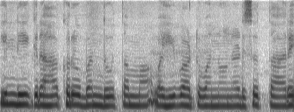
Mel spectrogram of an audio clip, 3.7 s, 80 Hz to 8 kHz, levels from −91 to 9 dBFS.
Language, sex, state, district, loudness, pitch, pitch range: Kannada, female, Karnataka, Dakshina Kannada, -14 LUFS, 205 Hz, 195-215 Hz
